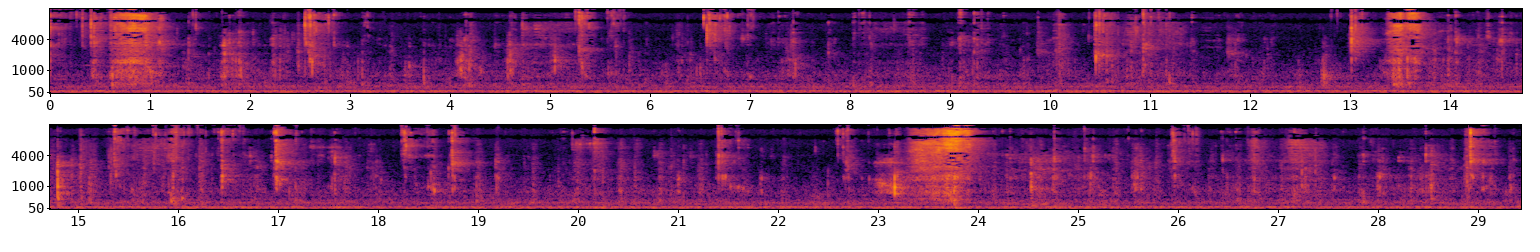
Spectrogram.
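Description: Close-miked eating of roast chicken: biting and chewing with wet mouth sounds and irregular soft clicks, a few of them louder, the loudest about three quarters of the way through. A steady low hum runs underneath.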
